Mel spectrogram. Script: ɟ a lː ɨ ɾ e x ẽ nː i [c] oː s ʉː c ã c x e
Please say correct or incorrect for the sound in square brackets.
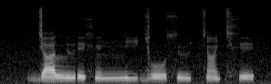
incorrect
